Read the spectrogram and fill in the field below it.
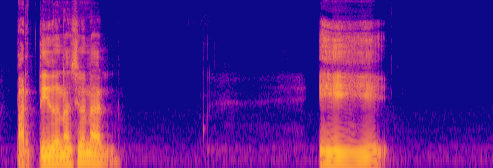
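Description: A middle-aged man speaks emphatically into a close microphone.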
